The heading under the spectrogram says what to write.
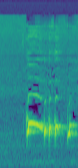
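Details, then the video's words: White local wild zebra dove calling while looking for a mate: one soft, fluty phrase opening with a long note, then three quick bubbling trills and a final rolled note. "Perkutut putih galau mencari jodoh"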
